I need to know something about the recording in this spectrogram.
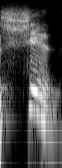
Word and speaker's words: shin: name of the letter thank you it's a shin but that's on the right go to the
